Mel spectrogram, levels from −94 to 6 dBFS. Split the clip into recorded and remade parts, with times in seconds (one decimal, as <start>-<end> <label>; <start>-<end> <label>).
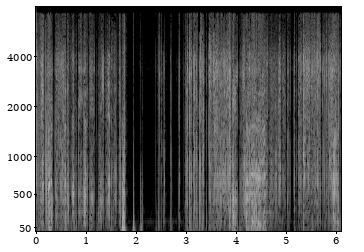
0.0-3.2 remade; 3.2-4.7 recorded; 4.7-6.1 remade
